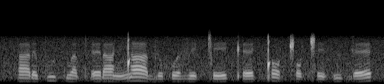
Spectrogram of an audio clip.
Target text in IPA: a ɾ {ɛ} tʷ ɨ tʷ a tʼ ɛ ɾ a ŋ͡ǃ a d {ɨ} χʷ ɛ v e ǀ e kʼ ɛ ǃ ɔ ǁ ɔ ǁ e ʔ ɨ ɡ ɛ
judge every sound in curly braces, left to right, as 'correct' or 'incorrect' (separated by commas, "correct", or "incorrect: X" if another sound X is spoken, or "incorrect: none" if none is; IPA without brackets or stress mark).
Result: correct, correct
